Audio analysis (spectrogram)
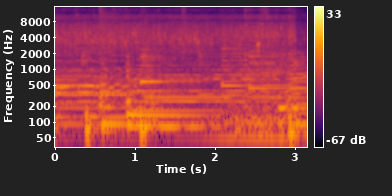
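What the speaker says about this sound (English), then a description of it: "Make sure to flip your short ribs so you get a nice sear on all sides." Short ribs sear in a Le Creuset Dutch oven, giving a steady, fairly quiet sizzle and crackle of fat with a faint tonal hum of music underneath, and no talking.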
